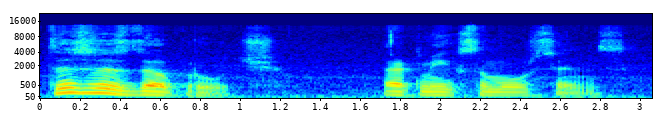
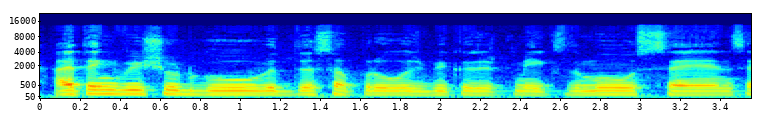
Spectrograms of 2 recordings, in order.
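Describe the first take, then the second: First: Long pause first, then calm and firm; measured statement, broken by a pause, falling low at the end; powerful delivery. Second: Unemphatic, rambling statement trailing into filler; weak delivery. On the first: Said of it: "But powerful way is". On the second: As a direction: run it on in one breath, no pauses. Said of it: "the weak idea is". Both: Shown as a demonstration.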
